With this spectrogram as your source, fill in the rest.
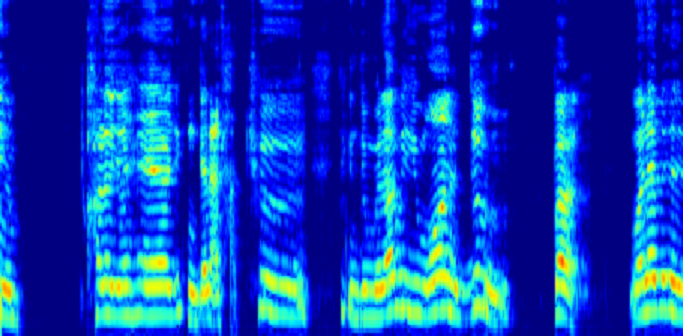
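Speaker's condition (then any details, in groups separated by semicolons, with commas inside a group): Cerebral palsy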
